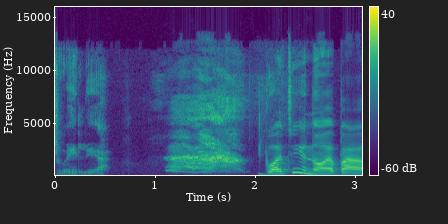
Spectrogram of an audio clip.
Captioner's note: laughing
